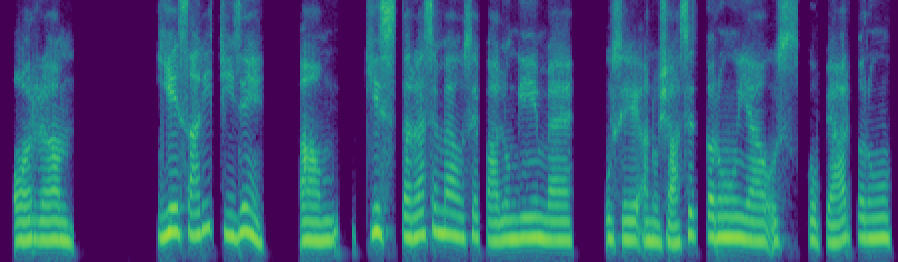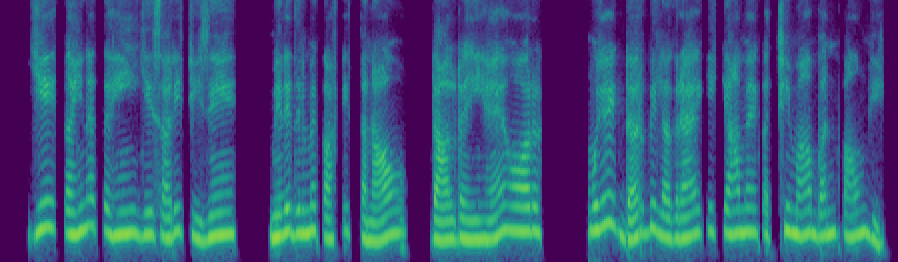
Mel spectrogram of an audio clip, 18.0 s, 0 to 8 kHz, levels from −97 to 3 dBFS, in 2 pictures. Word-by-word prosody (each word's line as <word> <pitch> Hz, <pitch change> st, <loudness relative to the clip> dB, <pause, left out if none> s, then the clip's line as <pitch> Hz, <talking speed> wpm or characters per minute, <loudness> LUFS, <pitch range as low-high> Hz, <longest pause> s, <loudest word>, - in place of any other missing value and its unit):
और 170 Hz, +1 st, +1 dB
अम 170 Hz, -2 st, +2 dB, 0.9 s
ये 235 Hz, +5 st, +6 dB
सारी 220 Hz, +4 st, +1 dB
चीज़ें। 215 Hz, -3 st, +2 dB, 0.4 s
अ, 170 Hz, +2 st, +2 dB, 0.3 s
किस 235 Hz, -2 st, +5 dB
तरह 195 Hz, +1 st, +2 dB
से 245 Hz, +3 st, +1 dB
मैं 220 Hz, -2 st, +3 dB
उसे 195 Hz, -1 st, -1 dB
पालूँगी? 180 Hz, +3 st, +2 dB
मैं 170 Hz, -2 st, +2 dB, 0.4 s
उसे 175 Hz, -1 st, 0 dB
अनुशासित 160 Hz, +4 st, 0 dB
करूँ 195 Hz, -1 st, +3 dB
या 170 Hz, -3 st, +2 dB
उसको 160 Hz, +2 st, -3 dB
प्यार 155 Hz, +3 st, -2 dB
करूँ। 185 Hz, 0 st, 0 dB, 0.4 s
ये 275 Hz, +3 st, +2 dB
कहीं 225 Hz, +2 st, +3 dB
न 290 Hz, +2 st, -4 dB
कहीं, 225 Hz, 0 st, +2 dB
ये 215 Hz, +1 st, -1 dB
सारी 200 Hz, +3 st, -2 dB
चीज़ें 205 Hz, +4 st, +1 dB, 0.4 s
मेरे 205 Hz, +5 st, +4 dB
दिल 225 Hz, 0 st, +1 dB
में 245 Hz, +2 st, +2 dB
काफ़ी 185 Hz, +6 st, -5 dB
तनाव 185 Hz, +7 st, 0 dB, 0.3 s
डाल 170 Hz, 0 st, +2 dB
रही 175 Hz, -2 st, +1 dB
है 185 Hz, +7 st, 0 dB
और 245 Hz, -1 st, +1 dB, 0.5 s
मुझे 260 Hz, +5 st, +1 dB
एक 280 Hz, -9 st, -3 dB
डर 185 Hz, +4 st, +1 dB
भी 265 Hz, +3 st, -3 dB
लग 190 Hz, -5 st, -1 dB
रहा 185 Hz, +1 st, +1 dB
है 220 Hz, +3 st, -2 dB
कि 245 Hz, +1 st, -9 dB
क्या 230 Hz, -2 st, -1 dB
मैं 240 Hz, +1 st, +1 dB
एक 230 Hz, -, -10 dB
अच्छी 245 Hz, +4 st, -2 dB
माँ 225 Hz, 0 st, +1 dB
बन 210 Hz, +3 st, 0 dB
पाऊँगी? 200 Hz, -, -2 dB
195 Hz, 170 wpm, -22 LUFS, 175-230 Hz, 0.9 s, ये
